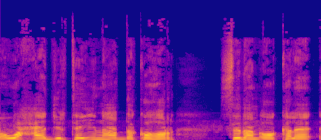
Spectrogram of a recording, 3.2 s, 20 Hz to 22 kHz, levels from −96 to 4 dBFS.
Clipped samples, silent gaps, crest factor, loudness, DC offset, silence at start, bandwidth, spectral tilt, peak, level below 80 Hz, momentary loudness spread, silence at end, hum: under 0.1%; none; 14 dB; -17 LUFS; under 0.1%; 0 s; 18 kHz; -5.5 dB/octave; -2 dBFS; -76 dBFS; 6 LU; 0.15 s; none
